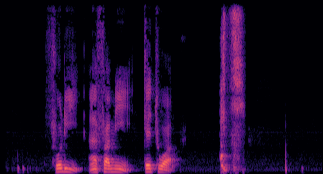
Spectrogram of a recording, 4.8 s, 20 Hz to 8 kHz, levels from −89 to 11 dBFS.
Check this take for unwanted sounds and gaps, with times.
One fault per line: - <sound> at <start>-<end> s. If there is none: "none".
- sneeze at 3.3-3.7 s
